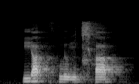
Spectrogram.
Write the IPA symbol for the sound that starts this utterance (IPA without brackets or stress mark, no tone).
j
